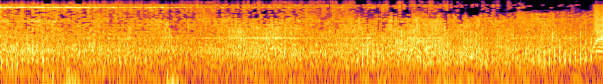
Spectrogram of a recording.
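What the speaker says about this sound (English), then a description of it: "Now, have you flown a helicopter before?" A helicopter in flight gives off a dense, continuous rotor and engine roar, loud and close, with a windy rumble and no talk over it.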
